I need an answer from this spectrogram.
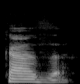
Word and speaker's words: casa: Basta lembrar de casa, certo? Que se escreve com S, mas tem som de Z.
